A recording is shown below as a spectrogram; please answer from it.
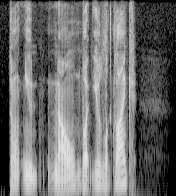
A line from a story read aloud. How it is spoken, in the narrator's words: Alexandra was having trouble not stammering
